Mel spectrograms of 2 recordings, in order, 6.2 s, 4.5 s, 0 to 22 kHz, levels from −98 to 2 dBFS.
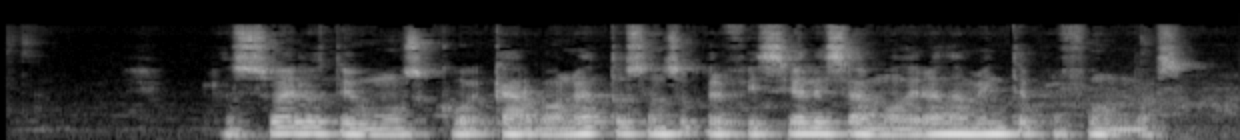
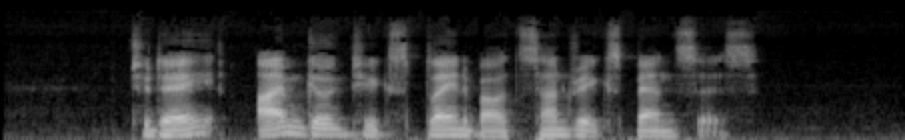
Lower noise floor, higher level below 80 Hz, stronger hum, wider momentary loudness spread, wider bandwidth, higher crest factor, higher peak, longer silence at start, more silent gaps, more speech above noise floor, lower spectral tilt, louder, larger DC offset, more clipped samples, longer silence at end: second, -67 dBFS vs -71 dBFS; about the same, -60 dBFS vs -58 dBFS; neither; second, 10 LU vs 15 LU; second, 11.5 kHz vs 13.5 kHz; second, 14 dB vs 22 dB; about the same, -12 dBFS vs -12 dBFS; first, 1.1 s vs 0.65 s; neither; about the same, 42 dB vs 39 dB; about the same, -5.5 dB/octave vs -5 dB/octave; first, -26 LUFS vs -32 LUFS; neither; neither; second, 0.25 s vs 0.75 s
